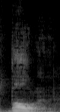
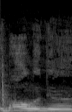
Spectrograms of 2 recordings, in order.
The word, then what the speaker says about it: Bolin: of Bolin b-o-l-i-n and the Americans pronounced Ballin as bowling and I would get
